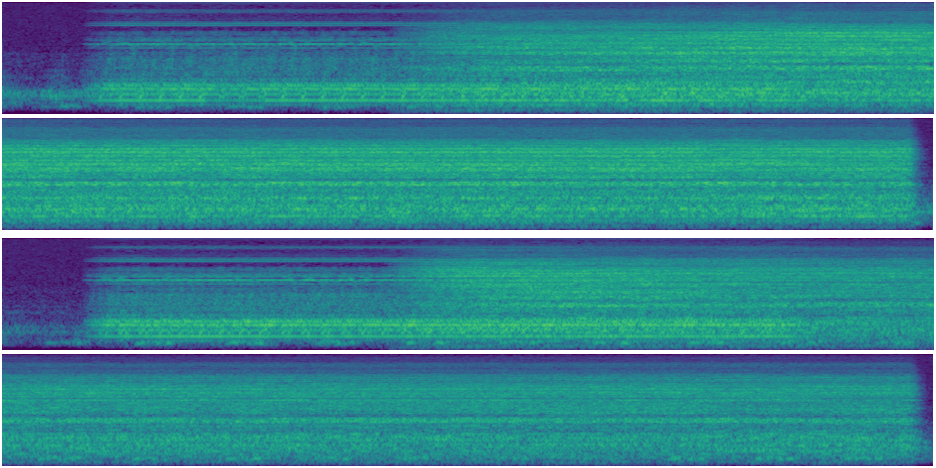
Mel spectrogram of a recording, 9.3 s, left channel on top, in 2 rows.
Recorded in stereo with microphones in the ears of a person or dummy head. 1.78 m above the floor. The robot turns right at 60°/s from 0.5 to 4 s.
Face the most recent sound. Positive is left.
turn(degrees=45)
